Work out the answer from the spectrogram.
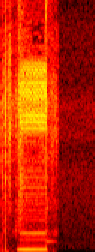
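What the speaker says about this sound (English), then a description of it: "whose phone is going crazy?" A phone chimes with a notification: one short, bright electronic tone, close and clear, then silence, with no talking.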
